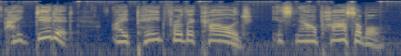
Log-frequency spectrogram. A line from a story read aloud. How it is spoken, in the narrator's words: She cried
